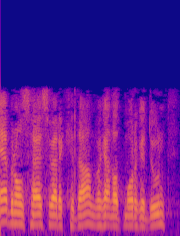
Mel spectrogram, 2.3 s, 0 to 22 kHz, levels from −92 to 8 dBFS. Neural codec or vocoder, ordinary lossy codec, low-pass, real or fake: none; Opus, 64 kbps; 5.4 kHz; real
